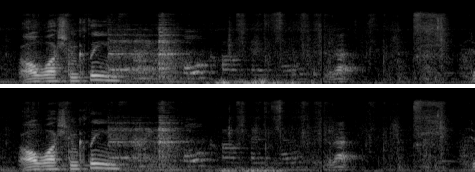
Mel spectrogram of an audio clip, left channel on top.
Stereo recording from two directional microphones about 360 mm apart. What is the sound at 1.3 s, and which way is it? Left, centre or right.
Dishes, left.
